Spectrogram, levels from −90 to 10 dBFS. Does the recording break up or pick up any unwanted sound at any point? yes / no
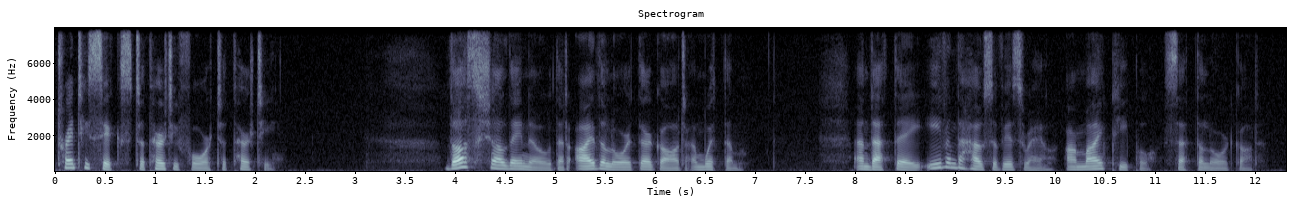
no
